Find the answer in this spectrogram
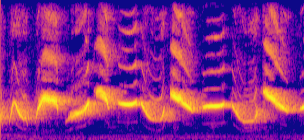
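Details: Hwamei morning song in fighting style, part of voice training: loud, clear whistles swooping up and down in repeated phrases roughly once every half second.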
